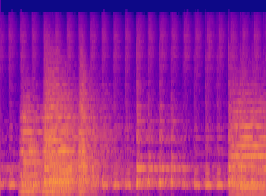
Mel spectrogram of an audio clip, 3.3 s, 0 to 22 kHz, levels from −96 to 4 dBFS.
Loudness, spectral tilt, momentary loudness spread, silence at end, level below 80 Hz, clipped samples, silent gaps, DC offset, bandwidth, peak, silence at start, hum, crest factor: -26 LUFS; -5 dB/octave; 13 LU; 0 s; -46 dBFS; under 0.1%; none; under 0.1%; 16.5 kHz; -8 dBFS; 0 s; none; 18 dB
